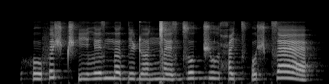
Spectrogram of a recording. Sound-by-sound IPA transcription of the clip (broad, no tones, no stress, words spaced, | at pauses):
hofɛʃ t͡ʃʼilez n̪ɜdɾiɖɜ ŋ͡ǀɛzd͡zodd͡ʒulħi t͡sʼoʃt͡sæ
